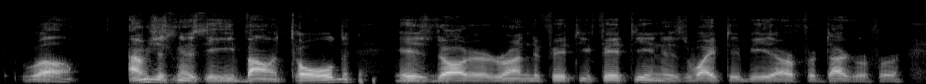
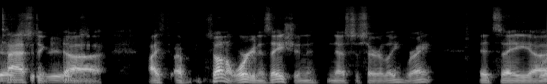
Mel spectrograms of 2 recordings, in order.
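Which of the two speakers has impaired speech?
The first: lou Gehrig's disease (ALS); right side and left hand weakness, cane, leg brace; over 5 years since onset, stumbling when walking; voice going, slurring worsens with longer talking.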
